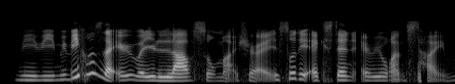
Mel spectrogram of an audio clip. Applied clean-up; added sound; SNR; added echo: none; none; none; none.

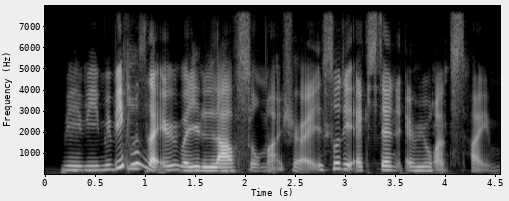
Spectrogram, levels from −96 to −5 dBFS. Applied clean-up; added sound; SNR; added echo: neural mask model DeepFilterNet 3.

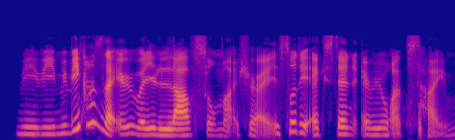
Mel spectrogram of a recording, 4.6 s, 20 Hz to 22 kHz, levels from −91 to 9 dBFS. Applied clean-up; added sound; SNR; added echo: neural mask model Resemble Enhance denoiser.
